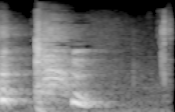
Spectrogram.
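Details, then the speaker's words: Adult acts out embarrassment at coughing in public, giving two short, throaty dry cough bursts close together, then a faint breath, blaming a tickle in the throat; simulated single coughing episode. "sorry. No, I'm fine. Sorry, it's just like a tickle in my throat."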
